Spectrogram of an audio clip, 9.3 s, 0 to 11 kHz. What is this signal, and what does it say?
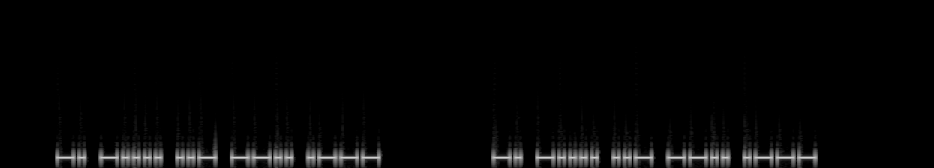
Morse code, heard as a keyed tone, about 22 wpm, 700 Hz. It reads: N6UZJ N6UZJ
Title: USA Call Signs - 5 Characters - Repeated 3x - 22wpm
